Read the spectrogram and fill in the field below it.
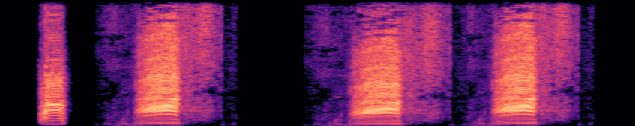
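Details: Goose calling with one short sharp note followed by three long, loud, strained honks, each swelling and fading, spaced roughly a second apart.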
